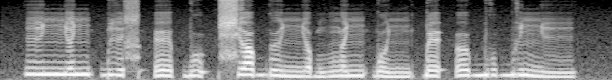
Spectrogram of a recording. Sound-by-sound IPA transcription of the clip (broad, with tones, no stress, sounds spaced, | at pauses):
i˦ ɲ ɐ˦ ɲ ɓ i˨ ɬ ʔ e˨ ɓ u˨ ʔ ɕ ɐ˦ b ɾ ɨ˨ ɲ ɐ˨ b ŋ ɐ˦ ɲ ɓ o˨ ɲ k͡p e˦ ʔ ɵ˥ b u˦ b i˦ ɲ i˨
